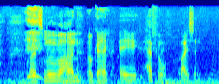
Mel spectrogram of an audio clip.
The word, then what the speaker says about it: Hefeweizen: A Hefeweizen. Hefeweizen. However, say it right. If you're going to be a fan, Hefeweizen.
